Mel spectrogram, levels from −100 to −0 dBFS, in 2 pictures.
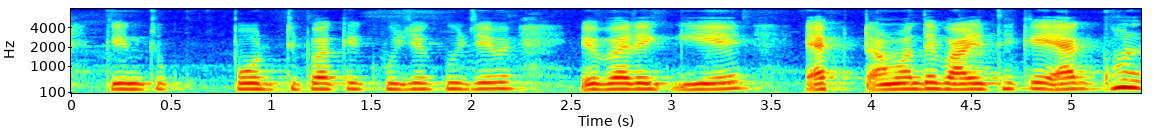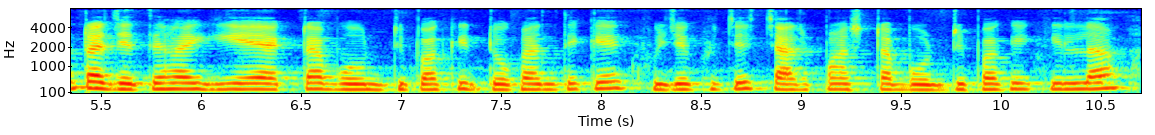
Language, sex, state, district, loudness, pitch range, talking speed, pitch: Bengali, female, West Bengal, North 24 Parganas, -18 LUFS, 195-210 Hz, 150 wpm, 200 Hz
